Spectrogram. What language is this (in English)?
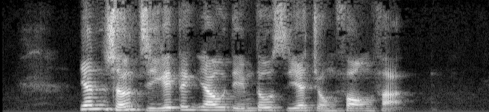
Cantonese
